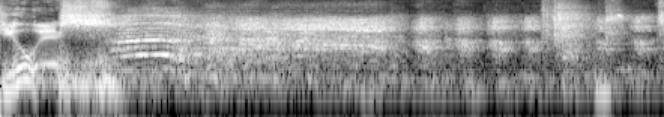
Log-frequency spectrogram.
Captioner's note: audience laughs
